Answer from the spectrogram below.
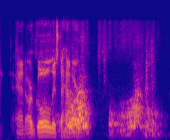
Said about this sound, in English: that was my dog seeing a squirrel that had run onto the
